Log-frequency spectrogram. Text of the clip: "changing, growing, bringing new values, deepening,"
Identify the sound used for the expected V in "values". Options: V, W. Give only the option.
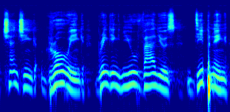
V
